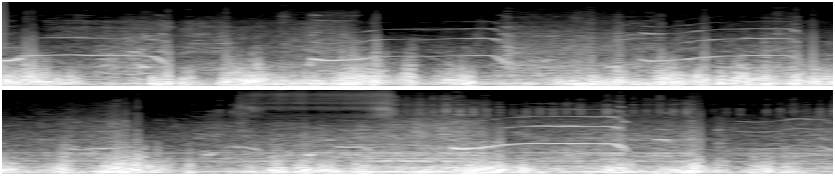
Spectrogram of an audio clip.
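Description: Large gulls give drawn-out mewing calls close by.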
